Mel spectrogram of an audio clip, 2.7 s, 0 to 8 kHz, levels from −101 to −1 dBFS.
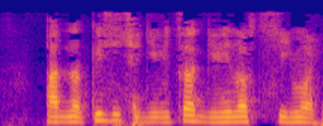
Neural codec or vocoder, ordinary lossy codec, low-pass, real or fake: codec, 44.1 kHz, 2.6 kbps, DAC; MP3, 24 kbps; 7.2 kHz; fake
